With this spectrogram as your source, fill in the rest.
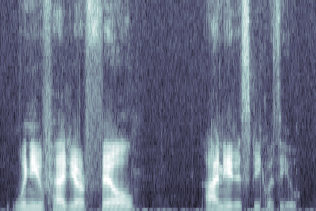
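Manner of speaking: barely audible, hushed, private half-whisper. Playing a character who half-whispers to him while walking by: half-whispering in character. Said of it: "whisper to him".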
